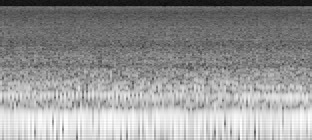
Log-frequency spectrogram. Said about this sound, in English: Let this truck pass.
